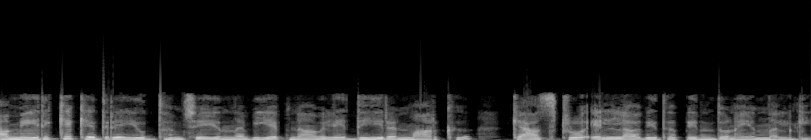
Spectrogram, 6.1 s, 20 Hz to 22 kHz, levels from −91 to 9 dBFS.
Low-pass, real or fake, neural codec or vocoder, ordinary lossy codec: 7.2 kHz; fake; codec, 16 kHz, 4 kbps, FunCodec, trained on LibriTTS, 50 frames a second; AAC, 48 kbps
